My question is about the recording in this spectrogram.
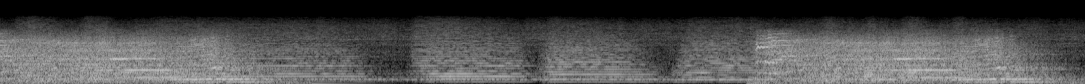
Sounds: Music

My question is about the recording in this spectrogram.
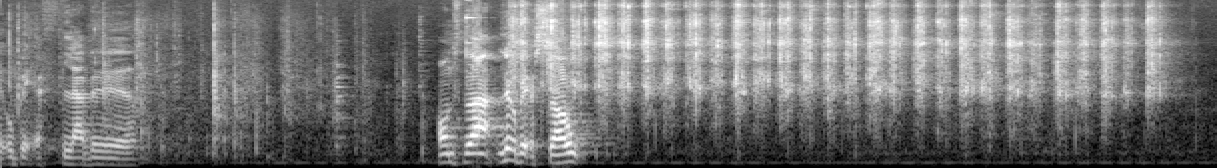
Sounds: Speech

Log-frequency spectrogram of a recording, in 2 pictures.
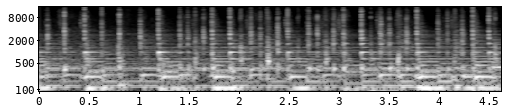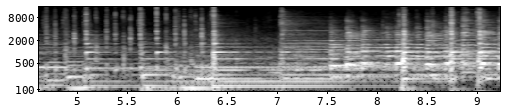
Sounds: Bluegrass, Banjo

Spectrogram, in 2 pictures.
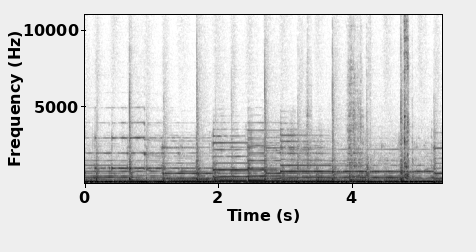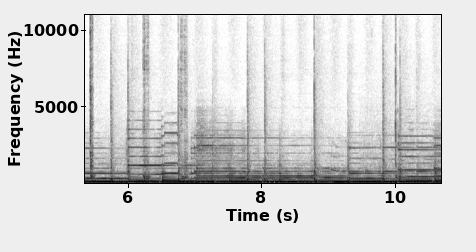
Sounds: Music

